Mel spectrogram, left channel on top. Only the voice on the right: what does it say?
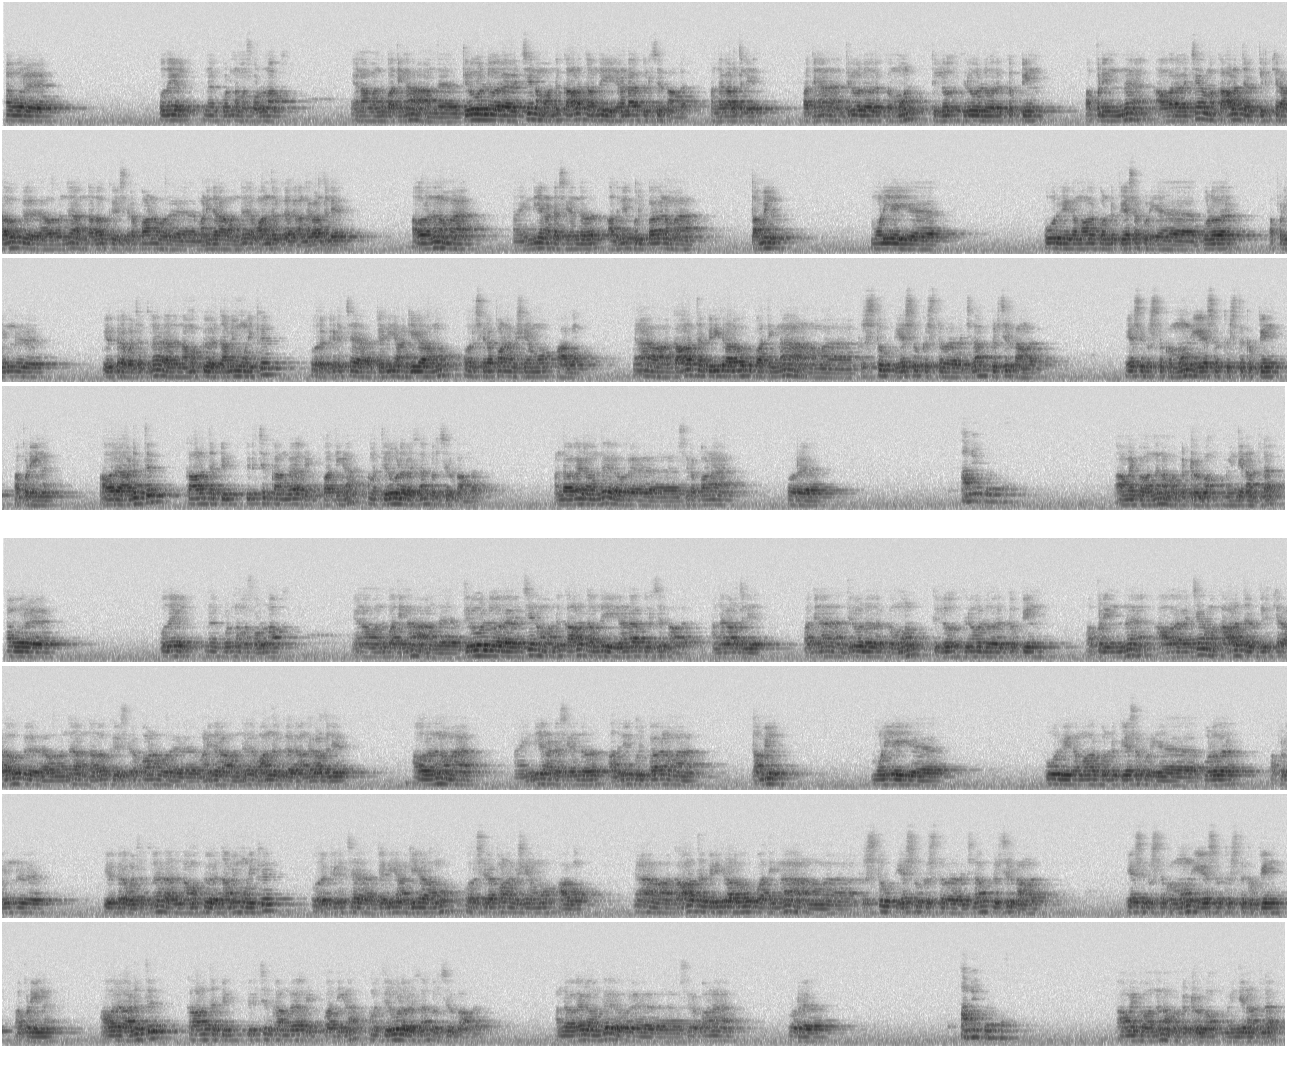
<unintelligible>
<unintelligible>
<unintelligible>
தமிழ் புலவர்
